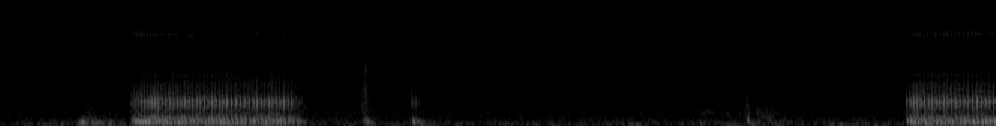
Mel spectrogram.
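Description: A Pekingese snores with long, rasping, throaty breaths spaced about five seconds apart.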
